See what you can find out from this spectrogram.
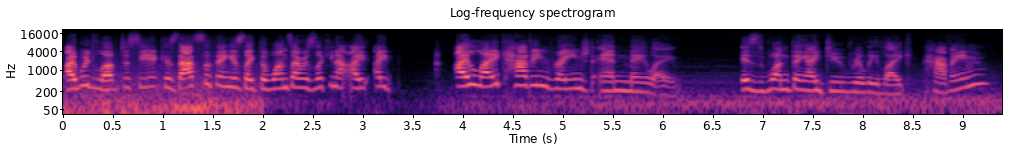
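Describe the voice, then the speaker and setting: A woman live streaming a game, chatting casually with viewers in an expressive, playful way. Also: on the high side, moderate pace, slight background noise. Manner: expressive, playful exclamations and pleading.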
